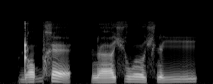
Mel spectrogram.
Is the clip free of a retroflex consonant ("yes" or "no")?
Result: no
